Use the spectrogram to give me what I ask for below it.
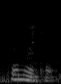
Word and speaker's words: Henrico: And he came and there near Jamestown established, I don't know how to pronounce it, Enrico. Did they say Henrico or Enrico? Henrico.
